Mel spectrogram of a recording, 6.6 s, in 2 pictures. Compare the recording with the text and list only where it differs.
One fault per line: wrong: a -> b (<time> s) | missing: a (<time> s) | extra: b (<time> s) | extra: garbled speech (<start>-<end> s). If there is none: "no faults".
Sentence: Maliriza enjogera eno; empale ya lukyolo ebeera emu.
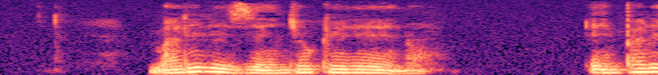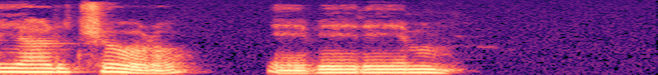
no faults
